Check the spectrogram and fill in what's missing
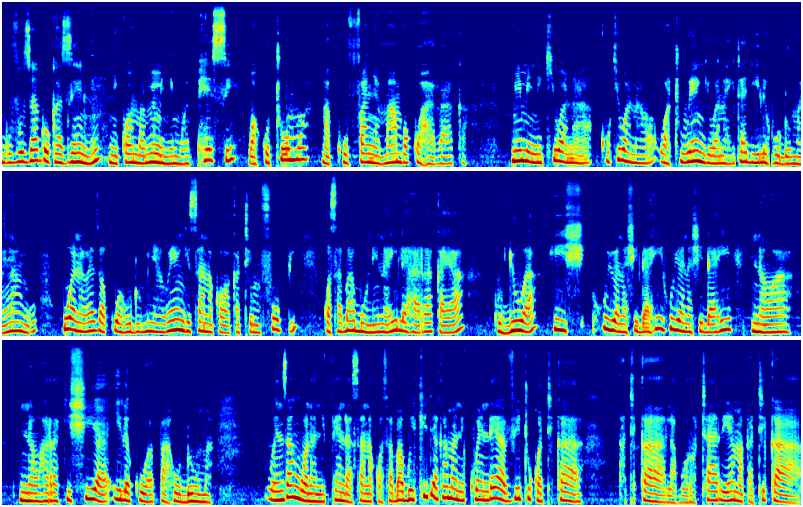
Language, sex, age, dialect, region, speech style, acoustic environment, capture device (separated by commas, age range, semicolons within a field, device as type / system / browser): Swahili, female, 25-34, Kenya - Mombasa, Kenya, relaxed, nature, mobile / Linux / Chrome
